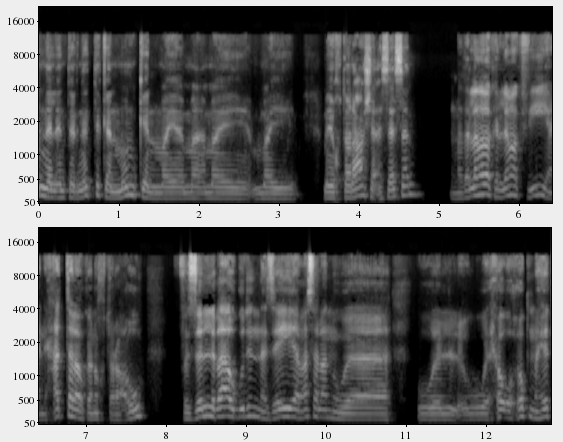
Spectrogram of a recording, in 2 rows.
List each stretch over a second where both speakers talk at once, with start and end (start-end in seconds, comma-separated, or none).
none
